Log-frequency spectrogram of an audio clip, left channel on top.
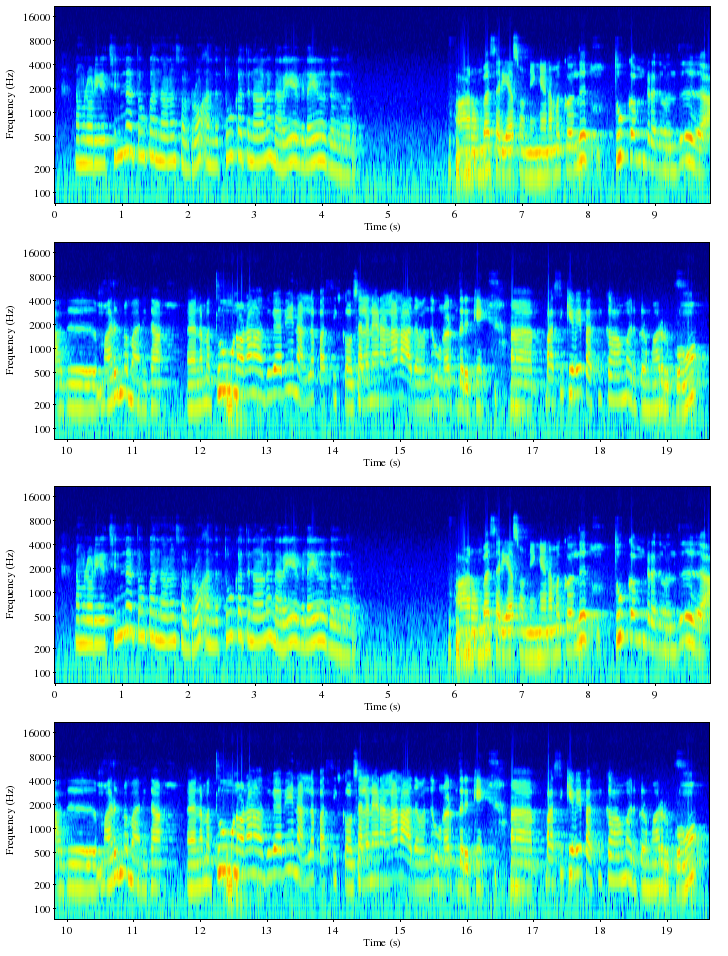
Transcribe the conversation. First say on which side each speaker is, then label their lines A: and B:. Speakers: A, on the right (about 55°); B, on the right (about 70°).
A: நம்மளுடைய சின்ன தூக்கந் தான சொல்றோ அந்த தூக்கத்தினால நெறைய விளைவுகள் வரு
B: அ ரொம்ப சரியா சொன்னீங்க நமக்கு வந்து தூக்கம்ன்றது வந்து அது மருந்து மாரிதா அ நம்ம தூங்குனோனா அதுவாவே நல்லா பசிக்கு செல நேரல்லா நா அத வந்து உணர்ந்திருக்கே அ பசிக்கவே பசிக்காம இருக்கற மாரி இருக்கும்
